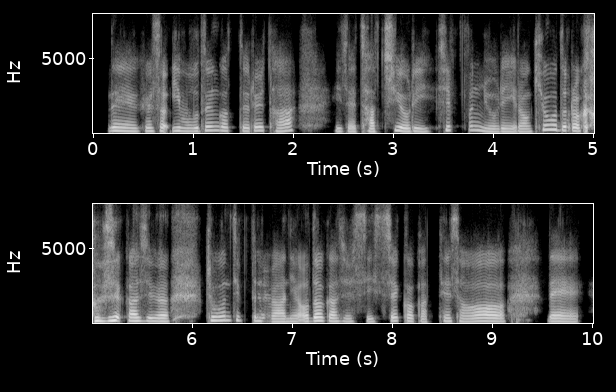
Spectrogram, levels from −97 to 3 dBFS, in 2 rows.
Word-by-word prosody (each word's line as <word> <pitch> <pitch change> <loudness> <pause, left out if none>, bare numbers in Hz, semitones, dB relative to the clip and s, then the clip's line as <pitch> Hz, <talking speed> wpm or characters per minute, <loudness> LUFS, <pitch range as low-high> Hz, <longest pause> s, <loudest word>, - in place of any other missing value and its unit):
네 220 -3 +1
그래서 215 +1 -1
이 225 0 0
모든 210 +6 -1
것들을 230 -1 -2
다 230 0 -1 0.4
이제 195 0 -3
자취 185 +7 -2
요리 195 -3 0
10 265 - -4
분 270 -4 -4
요리 185 0 -2
이런 180 0 -2
키워드로 255 -3 +1
검색하시면 220 -2 +4 0.4
좋은 255 +2 +1
팁들을 235 -5 -6
많이 180 +1 +1
얻어 230 +3 +5
가실 200 -4 -1
수 190 - -9
있을 190 +5 -2
것 205 -3 -1
같아서 200 +3 +2 0.4
네. 185 -2 +1
210 Hz, 300 characters per minute, -20 LUFS, 195-230 Hz, 0.4 s, 얻어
